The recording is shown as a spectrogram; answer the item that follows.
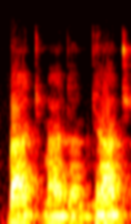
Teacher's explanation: The next is as in bat, mat and cat, and we will say it is front, between, open and half open, and of course unrounded and short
